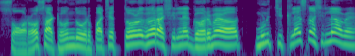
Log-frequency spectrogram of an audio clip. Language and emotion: Goan Konkani, surprised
